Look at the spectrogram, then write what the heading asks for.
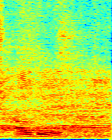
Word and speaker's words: Al: a way to insult R by calling him Ros cuz it's the mispronunciation kind of an insult to him but when you are the man or you're in the league you say Al would you like to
